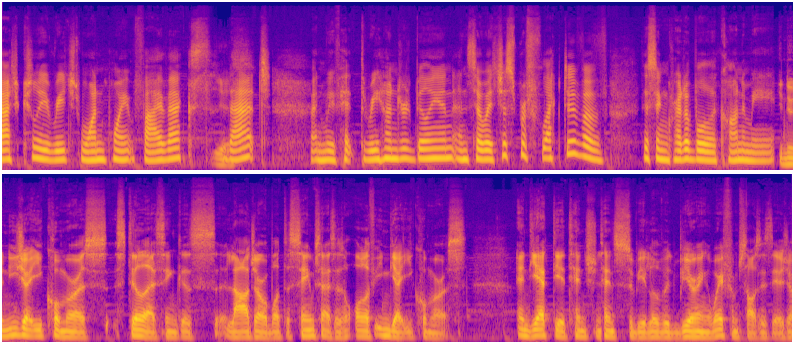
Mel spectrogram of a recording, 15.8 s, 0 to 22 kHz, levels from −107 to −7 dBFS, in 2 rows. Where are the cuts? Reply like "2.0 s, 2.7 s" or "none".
3.1 s, 7.7 s, 13.8 s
